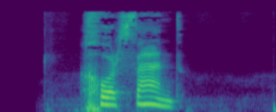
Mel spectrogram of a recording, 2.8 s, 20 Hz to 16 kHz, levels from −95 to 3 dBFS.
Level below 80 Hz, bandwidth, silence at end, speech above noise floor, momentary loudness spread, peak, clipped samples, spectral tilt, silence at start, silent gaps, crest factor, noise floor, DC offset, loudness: -46 dBFS; 11.5 kHz; 0 s; 47 dB; 12 LU; -4 dBFS; under 0.1%; -4 dB/octave; 0.85 s; none; 20 dB; -68 dBFS; under 0.1%; -21 LUFS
